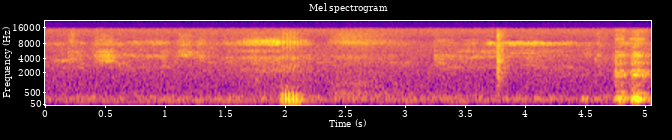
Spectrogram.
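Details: Sleeping dog snoring: soft, snorting snore sounds, two brief rough bursts in a quiet room.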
